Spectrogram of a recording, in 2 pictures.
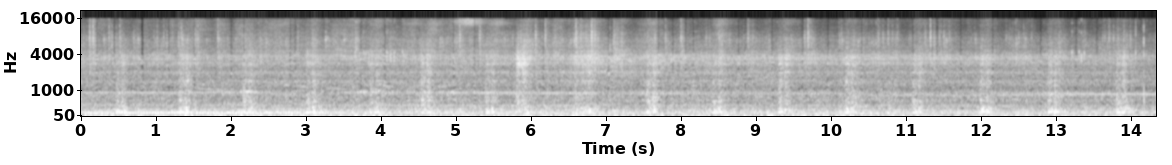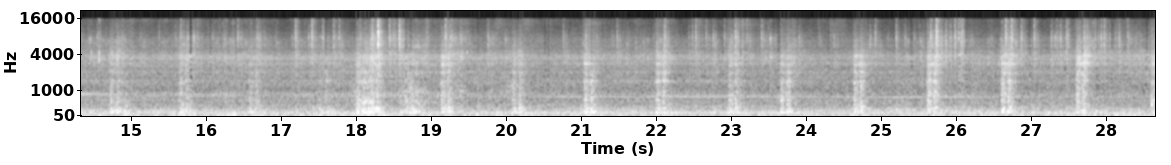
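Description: KiHa 75 diesel railcar running at speed, heard from inside at the front: a steady engine and transmission drone with a faint whine that slowly falls in pitch, and wheels clicking rhythmically over rail joints.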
